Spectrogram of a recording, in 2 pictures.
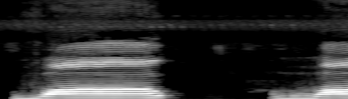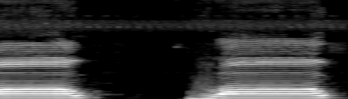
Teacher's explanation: দুই ঠোঁট না মিলিয়ে উচ্চারণ হয়। এই দু ঠোঁট না মিলিয়ে এই মধ্যখান থেকে মিডল থেকে উচ্চারণ হবে ওয়াও। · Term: ওয়াওয়ের মাখরাজ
